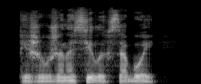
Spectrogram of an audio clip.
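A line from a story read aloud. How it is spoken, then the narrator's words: Whispered. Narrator (Russian): шептала Лиима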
